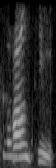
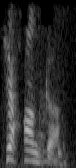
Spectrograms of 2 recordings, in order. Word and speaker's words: Jakhanke: Jakunky. It sounds like Jakunky, but it's probably not how you pronounce it. Hold on, let me see if it's got a little Jahanka. It's Jahanka. Okay, whatever.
